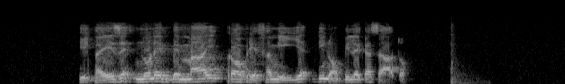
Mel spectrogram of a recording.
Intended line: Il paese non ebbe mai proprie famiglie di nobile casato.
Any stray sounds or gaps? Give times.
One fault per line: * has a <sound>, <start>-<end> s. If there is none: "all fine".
* has a thud, 4.5-4.9 s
